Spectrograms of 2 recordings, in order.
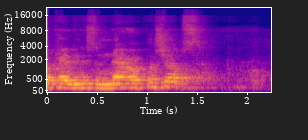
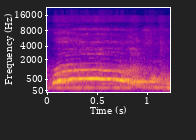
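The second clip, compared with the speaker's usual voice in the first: silly whoop. Pretend. Asked for silliness.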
